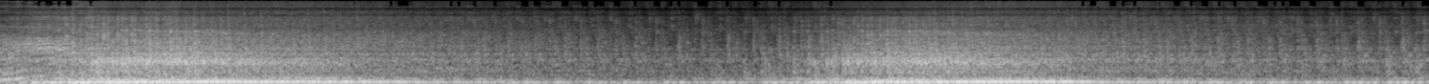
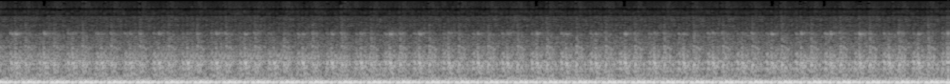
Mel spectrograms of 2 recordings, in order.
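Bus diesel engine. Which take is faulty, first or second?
first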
